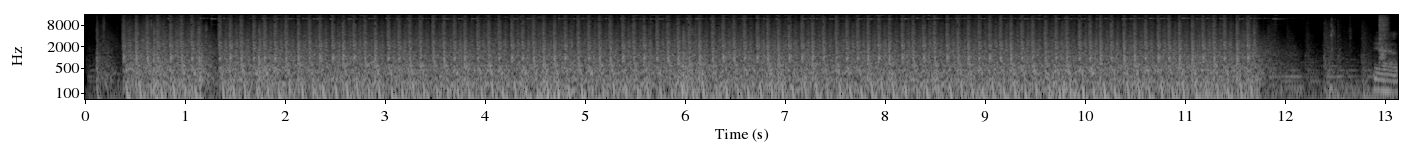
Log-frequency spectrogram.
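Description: An Ultimax machine gun fires in the VR game Hot Dogs, Horseshoes & Hand Grenades, a loud, close, sustained automatic burst lasting over ten seconds before it stops abruptly.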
